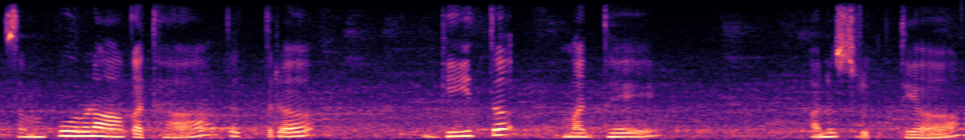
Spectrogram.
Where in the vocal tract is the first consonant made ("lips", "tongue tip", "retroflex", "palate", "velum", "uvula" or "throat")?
tongue tip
